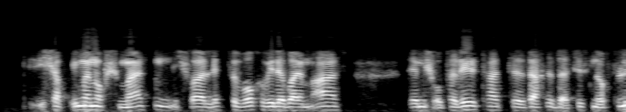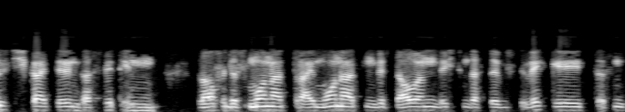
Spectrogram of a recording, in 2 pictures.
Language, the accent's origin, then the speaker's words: German; Turkey; German is a second language; now in Germany; Ich komme aus Türkei. Meine Eltern wissen davon nicht, dass ich lebe hier alleine in Deutschland.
